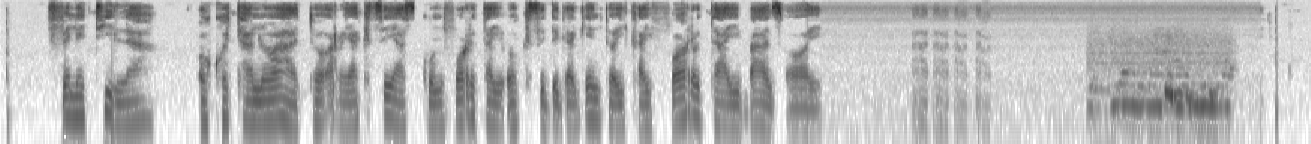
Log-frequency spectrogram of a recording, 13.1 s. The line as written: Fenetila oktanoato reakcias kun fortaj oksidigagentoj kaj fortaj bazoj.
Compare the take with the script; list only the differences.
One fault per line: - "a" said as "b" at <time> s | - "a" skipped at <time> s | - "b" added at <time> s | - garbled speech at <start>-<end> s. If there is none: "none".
none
